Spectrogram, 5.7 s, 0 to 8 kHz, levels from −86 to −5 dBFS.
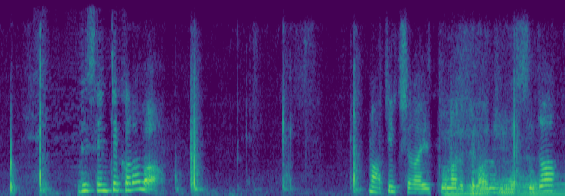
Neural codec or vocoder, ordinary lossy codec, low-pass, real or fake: codec, 32 kHz, 1.9 kbps, SNAC; Opus, 16 kbps; 7.2 kHz; fake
